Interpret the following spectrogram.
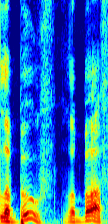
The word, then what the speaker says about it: LaBeouf: do with the Shia Labeouf? How do you say it? Labeouf? No, you were right. It's Apparently, LaBeouf.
